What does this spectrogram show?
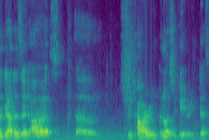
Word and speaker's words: Sha'Carri: Sha'Carri. That's how she pronounces it.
